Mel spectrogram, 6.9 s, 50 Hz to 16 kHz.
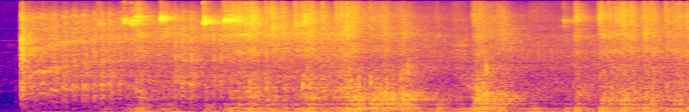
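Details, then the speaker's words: Freshly built Corvette V8 with a custom blower cam, on its first start after reassembly: the starter catches fast, then a deep, lumpy idle with a couple of blips. It sounds healthy; the smoke is hoped to be just residue burning off. "so you don't know how relieved i am then it actually started it sounds good"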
